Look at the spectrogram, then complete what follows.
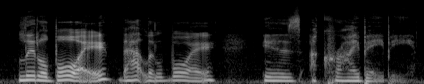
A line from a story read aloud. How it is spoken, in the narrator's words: I whispered in his ear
